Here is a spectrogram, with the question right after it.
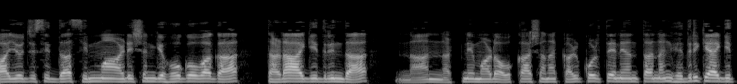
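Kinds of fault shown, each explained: MP3 compression: The speech has a plainly audible watery, swirling quality, with a metallic chirp on the s sounds and softened consonant attacks, and nothing is heard above 8.3 kHz. This is likely lossy MP3 coding at a starved rate, one that fits roughly 32 kbps. Short of bits, the encoder cuts the treble at a fixed point and drops faint frequency components, which flicker in and out from frame to frame.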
